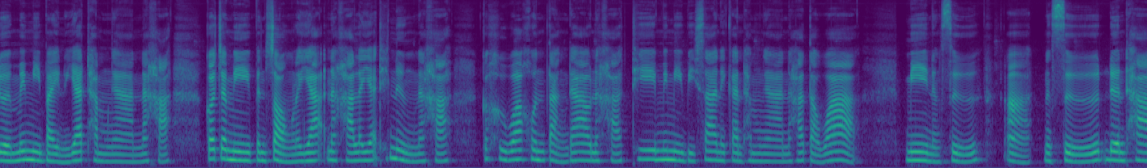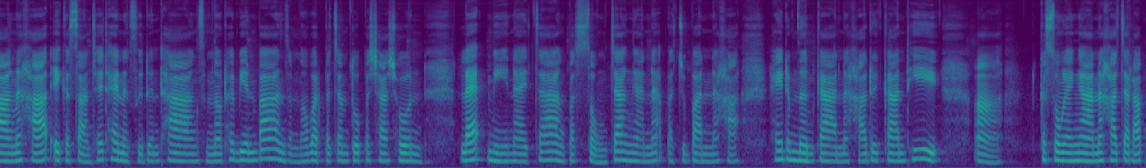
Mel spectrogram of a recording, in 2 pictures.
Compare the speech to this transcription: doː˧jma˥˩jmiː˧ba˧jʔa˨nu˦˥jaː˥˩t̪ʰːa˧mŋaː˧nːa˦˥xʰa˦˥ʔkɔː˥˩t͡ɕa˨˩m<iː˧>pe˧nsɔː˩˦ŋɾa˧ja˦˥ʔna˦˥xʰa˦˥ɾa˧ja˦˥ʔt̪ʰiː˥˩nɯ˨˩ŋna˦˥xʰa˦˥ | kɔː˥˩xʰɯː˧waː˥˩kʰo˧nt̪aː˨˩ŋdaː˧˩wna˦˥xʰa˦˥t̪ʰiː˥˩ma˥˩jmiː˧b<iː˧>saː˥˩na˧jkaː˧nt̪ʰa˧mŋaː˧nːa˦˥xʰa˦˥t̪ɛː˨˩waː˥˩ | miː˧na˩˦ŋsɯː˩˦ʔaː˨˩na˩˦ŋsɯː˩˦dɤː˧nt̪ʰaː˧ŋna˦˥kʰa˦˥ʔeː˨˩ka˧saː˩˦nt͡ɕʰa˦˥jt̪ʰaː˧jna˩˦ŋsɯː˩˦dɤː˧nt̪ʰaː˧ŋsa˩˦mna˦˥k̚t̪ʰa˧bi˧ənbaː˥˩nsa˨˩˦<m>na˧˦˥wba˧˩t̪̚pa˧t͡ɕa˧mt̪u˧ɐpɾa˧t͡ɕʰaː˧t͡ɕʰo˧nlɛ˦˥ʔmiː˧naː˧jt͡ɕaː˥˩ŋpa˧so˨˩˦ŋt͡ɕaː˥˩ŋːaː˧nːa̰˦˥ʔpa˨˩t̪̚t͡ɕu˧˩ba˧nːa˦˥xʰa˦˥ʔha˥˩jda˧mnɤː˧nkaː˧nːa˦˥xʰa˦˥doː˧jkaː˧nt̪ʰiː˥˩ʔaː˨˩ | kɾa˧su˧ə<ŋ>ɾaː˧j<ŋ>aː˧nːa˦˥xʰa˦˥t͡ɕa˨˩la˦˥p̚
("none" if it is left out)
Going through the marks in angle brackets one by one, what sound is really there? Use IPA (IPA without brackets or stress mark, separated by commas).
iː˧, iː˧, m, ŋ, ŋ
